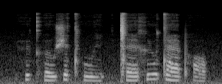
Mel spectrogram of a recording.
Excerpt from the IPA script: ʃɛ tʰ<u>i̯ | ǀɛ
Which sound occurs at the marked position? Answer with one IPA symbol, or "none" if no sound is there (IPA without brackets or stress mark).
u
